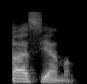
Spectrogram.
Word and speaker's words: patiemment: notre deuxè exemple et ça c'est patient la prononciation comment patiemment ah génial patiemment et ici ça c'est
